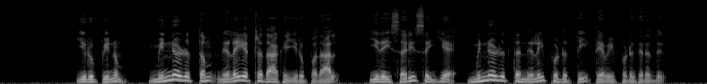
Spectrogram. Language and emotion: Tamil, neutral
